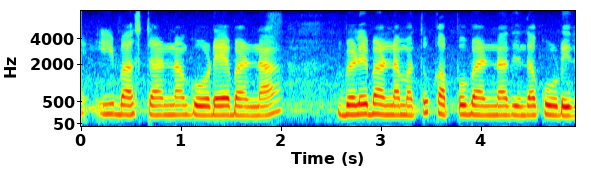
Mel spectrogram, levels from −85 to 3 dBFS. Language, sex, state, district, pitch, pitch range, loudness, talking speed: Kannada, female, Karnataka, Bidar, 205 Hz, 200-215 Hz, -14 LUFS, 145 wpm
